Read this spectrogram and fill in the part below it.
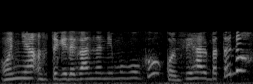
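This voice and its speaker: A woman's voice: sits high, very animated, fast talker, dull audio, slight background noise. A woman playing a nagging, skeptical wife in a Cebuano radio drama, exasperated and questioning, with a Cebuano Filipino accent. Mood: skeptical, teasing. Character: nagging, skeptical wife of a local political candidate.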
